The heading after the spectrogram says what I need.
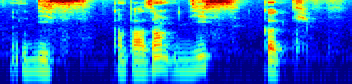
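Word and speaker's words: dix: Et là, pareil, le X s'entendra comme un S, 10, comme par exemple 10 coqs.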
